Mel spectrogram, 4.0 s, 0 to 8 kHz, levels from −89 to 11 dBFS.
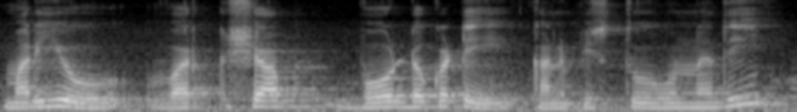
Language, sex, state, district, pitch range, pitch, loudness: Telugu, male, Telangana, Hyderabad, 130-160 Hz, 135 Hz, -17 LUFS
